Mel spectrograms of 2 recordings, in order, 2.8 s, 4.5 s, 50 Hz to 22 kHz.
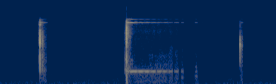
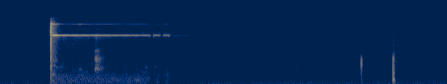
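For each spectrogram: First: copper-nickel coin, high-pitched ping. Second: genuine 90% silver coin.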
